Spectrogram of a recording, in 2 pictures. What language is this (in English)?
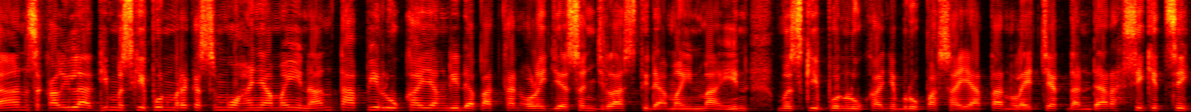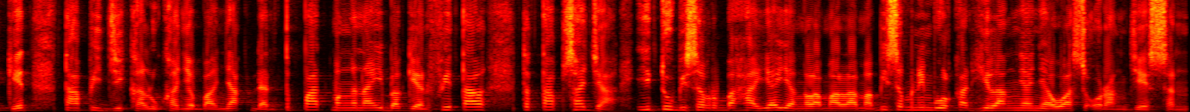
Indonesian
